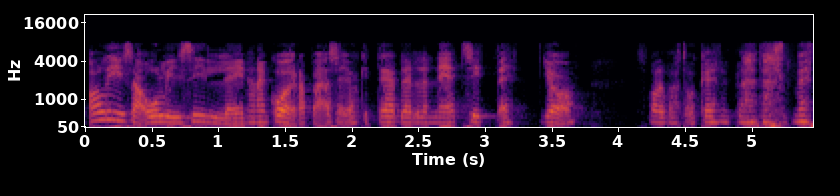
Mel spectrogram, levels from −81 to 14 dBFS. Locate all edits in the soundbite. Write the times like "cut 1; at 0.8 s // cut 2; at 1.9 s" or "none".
cut 1; at 1.2 s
